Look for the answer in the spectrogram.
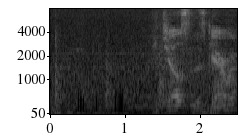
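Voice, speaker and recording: A man's voice: medium pitch, steady tone, slow pace, distant mic. A young man teasing his friends in casual chat, heard on an old camcorder tape. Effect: old camcorder tape sound. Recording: roomy, noisy camcorder audio.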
